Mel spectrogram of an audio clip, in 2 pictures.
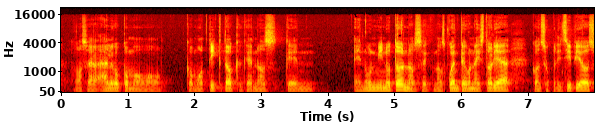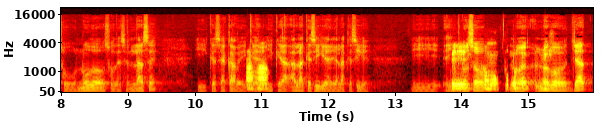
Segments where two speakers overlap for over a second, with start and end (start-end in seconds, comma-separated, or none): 13.8-15.3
